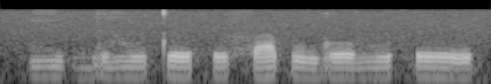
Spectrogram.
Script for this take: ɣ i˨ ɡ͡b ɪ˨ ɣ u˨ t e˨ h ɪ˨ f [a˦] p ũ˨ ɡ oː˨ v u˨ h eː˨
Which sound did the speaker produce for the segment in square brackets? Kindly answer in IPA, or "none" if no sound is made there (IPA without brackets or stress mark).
a˨˦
